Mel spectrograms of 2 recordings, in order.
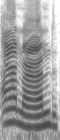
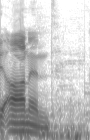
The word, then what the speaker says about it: Anand: He's like, Anand, but it's actually Anand.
